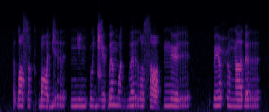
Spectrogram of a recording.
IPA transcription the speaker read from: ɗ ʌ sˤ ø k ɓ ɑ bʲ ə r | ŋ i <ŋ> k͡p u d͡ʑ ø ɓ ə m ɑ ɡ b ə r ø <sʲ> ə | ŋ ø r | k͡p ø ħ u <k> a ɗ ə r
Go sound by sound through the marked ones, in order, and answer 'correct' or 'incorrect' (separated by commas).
correct, incorrect, incorrect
